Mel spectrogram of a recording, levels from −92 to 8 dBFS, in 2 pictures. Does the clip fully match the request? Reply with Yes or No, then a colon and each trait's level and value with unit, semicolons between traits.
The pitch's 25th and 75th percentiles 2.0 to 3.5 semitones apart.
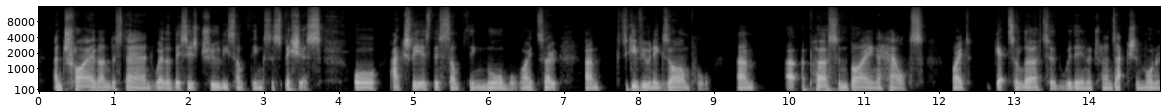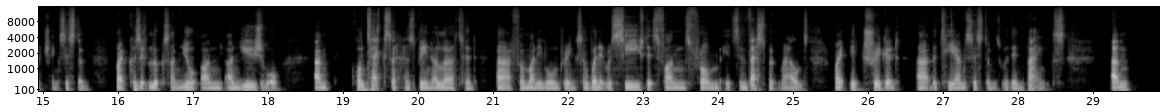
Yes: narrow, 2.5 semitones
